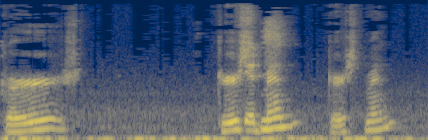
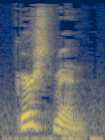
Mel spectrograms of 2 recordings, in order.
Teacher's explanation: it's more of an sh sound that you give in, instead of a t. · Shown in: first take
